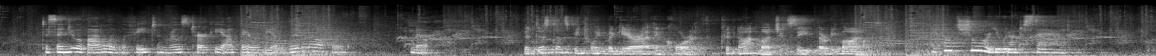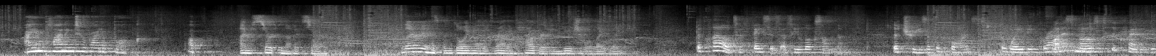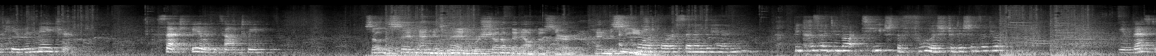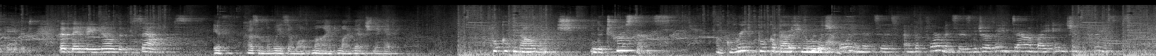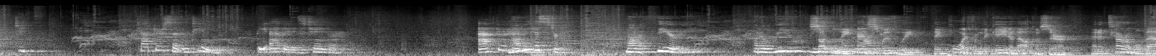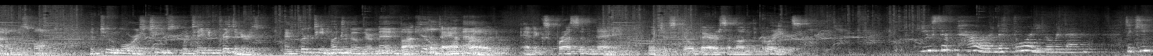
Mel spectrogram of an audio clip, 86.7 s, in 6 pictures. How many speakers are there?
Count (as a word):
eight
